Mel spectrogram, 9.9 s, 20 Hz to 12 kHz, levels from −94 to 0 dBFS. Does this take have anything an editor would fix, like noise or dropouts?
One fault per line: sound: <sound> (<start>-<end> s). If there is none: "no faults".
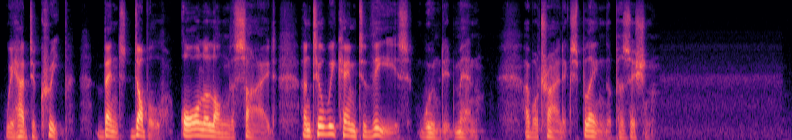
no faults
